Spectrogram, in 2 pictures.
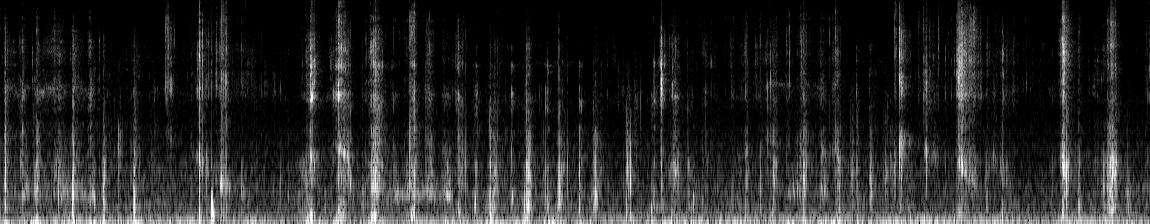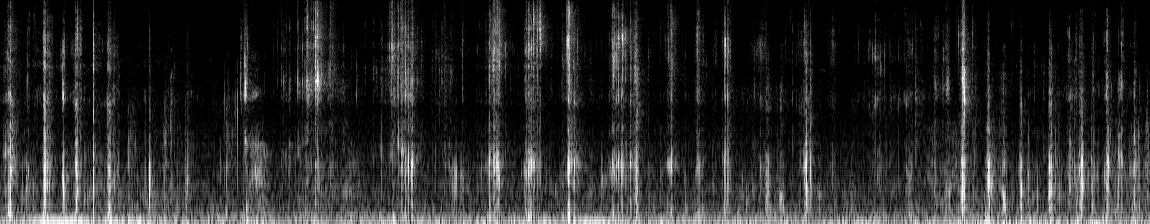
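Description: Close-up crunching and chewing of crispy fried chicken batter, with many sharp, irregular crackles as it is bitten and chewed.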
